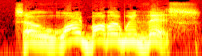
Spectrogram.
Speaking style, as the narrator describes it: Zilla shouted

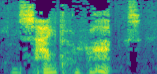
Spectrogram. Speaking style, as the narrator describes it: Joanna said, her voice a reverent whisper

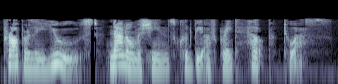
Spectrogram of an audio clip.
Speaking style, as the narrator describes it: the black man said slowly

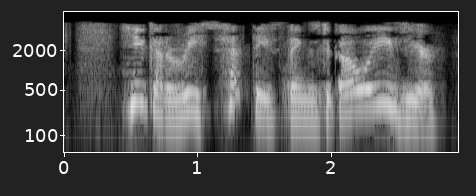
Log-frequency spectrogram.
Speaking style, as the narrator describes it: gasped

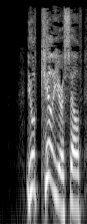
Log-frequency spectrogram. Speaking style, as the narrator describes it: Marguerite shrieked

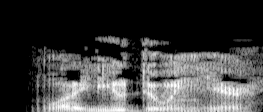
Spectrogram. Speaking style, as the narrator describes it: He asked, almost in a growl

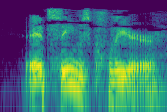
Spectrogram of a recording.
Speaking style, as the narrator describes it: Halverson said slowly

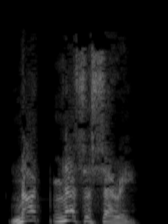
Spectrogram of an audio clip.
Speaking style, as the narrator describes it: snapped

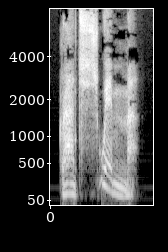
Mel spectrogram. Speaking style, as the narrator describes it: the gorilla rasped, like fish

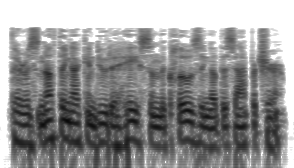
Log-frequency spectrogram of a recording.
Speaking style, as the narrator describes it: she murmured

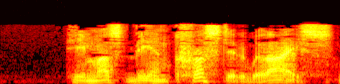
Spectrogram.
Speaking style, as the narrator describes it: Wanamaker muttered

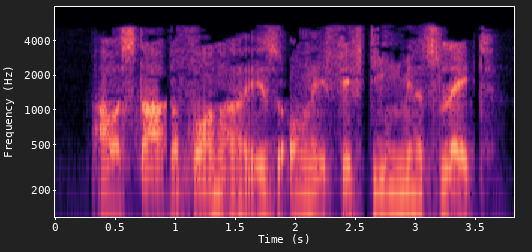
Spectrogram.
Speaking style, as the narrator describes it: said Fritz stiffly

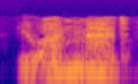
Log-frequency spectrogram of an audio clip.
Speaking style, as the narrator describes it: Urbain whispered

